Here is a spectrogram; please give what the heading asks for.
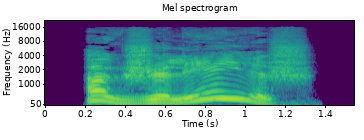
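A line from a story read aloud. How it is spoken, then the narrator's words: Shrill laughter. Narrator (Russian): Гермиона пронзительно расхохоталась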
